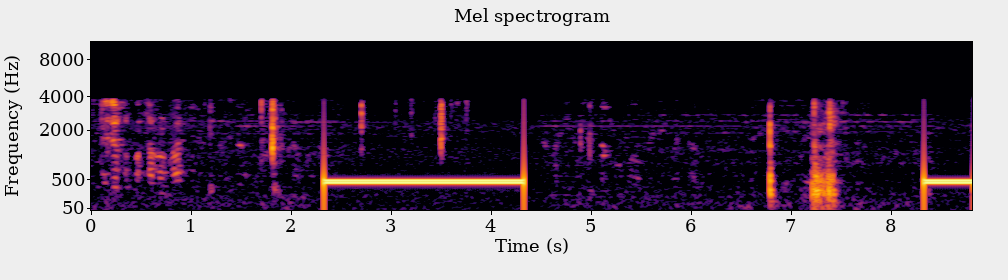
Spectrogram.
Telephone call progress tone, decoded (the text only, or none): ringback tone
